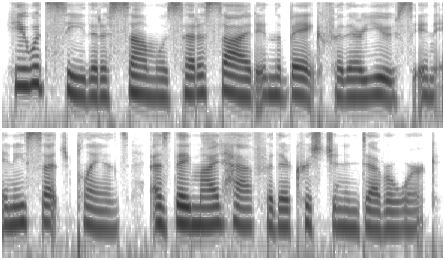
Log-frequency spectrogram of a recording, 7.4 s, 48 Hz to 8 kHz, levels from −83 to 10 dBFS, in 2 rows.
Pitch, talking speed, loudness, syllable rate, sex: 185 Hz, 230 wpm, -19 LUFS, 4.9 syllables/s, female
